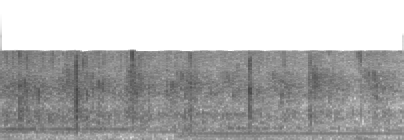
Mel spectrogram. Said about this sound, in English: Can we give these folks a big hand clap as they're coming? Just here, over there, in the back there.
